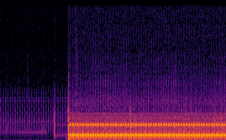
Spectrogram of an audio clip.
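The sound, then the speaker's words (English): After a brief hush and a small click, an old Bell System high city ringback tone starts and holds as one loud, steady, buzzy telephone tone to the end. “That's High City Ring.”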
